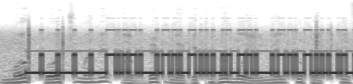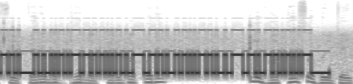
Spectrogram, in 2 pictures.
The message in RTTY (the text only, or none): AGN? AGN? PSE RPT UR QTH DE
